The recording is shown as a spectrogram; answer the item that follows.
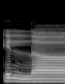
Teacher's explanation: Hamza is in the next word after alif madda. So it is madde munfasil. You have to stretch up to 5 harakat.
